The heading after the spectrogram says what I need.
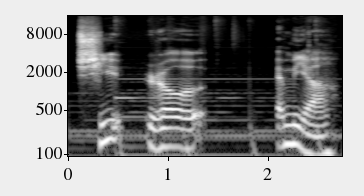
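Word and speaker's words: Shirou Emiya: sound like western names you pronounce it sheo emia just call me Shiro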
